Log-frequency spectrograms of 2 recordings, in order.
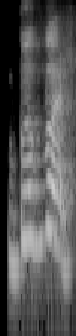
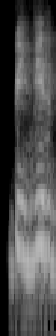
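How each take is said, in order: First: The vowels are central, like Turkish 'ı'. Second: The vowels are front, like English 'ee'. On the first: The speaker calls it right. "Bu Kürtçenin ısı oluyor" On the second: The speaker calls it wrong. "Bivir değil"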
